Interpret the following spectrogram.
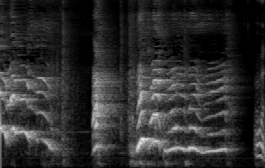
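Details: Husky Baikal, a talkative dog, pleads indoors to go out, making long wavering harmonic howls shaped like words, three drawn phrases with a brief yelp at the end and quiet room sounds between.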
